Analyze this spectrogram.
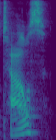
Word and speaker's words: Taos: I wonder how is that pronounced? Teaos. Taos.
